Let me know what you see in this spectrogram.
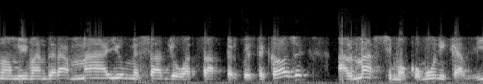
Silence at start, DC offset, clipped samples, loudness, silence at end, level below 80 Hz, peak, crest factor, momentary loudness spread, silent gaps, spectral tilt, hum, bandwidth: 0 s; under 0.1%; under 0.1%; -15 LUFS; 0 s; -42 dBFS; -2 dBFS; 12 dB; 4 LU; none; -6 dB/octave; none; 11 kHz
